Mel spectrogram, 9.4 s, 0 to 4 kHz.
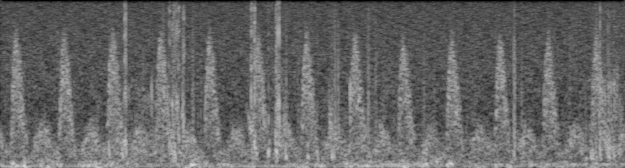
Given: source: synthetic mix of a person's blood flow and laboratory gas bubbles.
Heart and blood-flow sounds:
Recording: Doppler ultrasound of blood flow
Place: subclavian vein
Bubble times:
1.60-1.68 s: bubbles
1.80-1.93 s: bubbles
2.25-2.30 s: bubbles
2.49-2.80 s: bubbles
3.69-3.95 s: bubbles
3.98-4.34 s: bubbles
4.58-4.66 s: bubbles
4.73-4.79 s: bubbles
4.90-5.06 s: bubbles
5.21-5.29 s: bubbles
8.82-9.34 s: bubbles
From the record:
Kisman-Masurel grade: 223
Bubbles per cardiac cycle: several, 3 to 8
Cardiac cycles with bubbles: 10 to 50%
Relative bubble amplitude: loud (0.450 to 0.775)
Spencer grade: 2 (many but less than half of the cardiac periods contain bubble signals, singularly or in groups)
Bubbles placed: anywhere in the cardiac cycle

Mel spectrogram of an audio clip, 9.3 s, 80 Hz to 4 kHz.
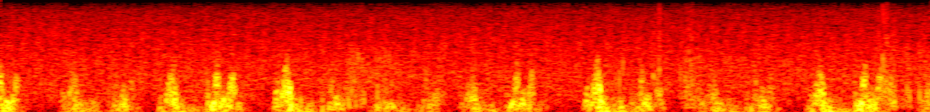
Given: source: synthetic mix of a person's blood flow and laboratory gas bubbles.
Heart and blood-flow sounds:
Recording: Doppler ultrasound of blood flow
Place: precordium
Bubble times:
2.97-3.06 s: bubbles
3.38-3.99 s: bubbles
4.33-4.42 s: bubbles
6.15-6.25 s: bubbles
6.51-6.66 s: bubbles
6.79-7.09 s: bubbles
8.77-9.31 s: bubbles
From the record:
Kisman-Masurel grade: 221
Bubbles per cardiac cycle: several, 3 to 8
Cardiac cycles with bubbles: 10 to 50%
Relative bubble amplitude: barely perceptible (0.100 to 0.250)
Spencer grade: 2 (many but less than half of the cardiac periods contain bubble signals, singularly or in groups)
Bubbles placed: only in the low amplitude regions of the cardiac cycle

